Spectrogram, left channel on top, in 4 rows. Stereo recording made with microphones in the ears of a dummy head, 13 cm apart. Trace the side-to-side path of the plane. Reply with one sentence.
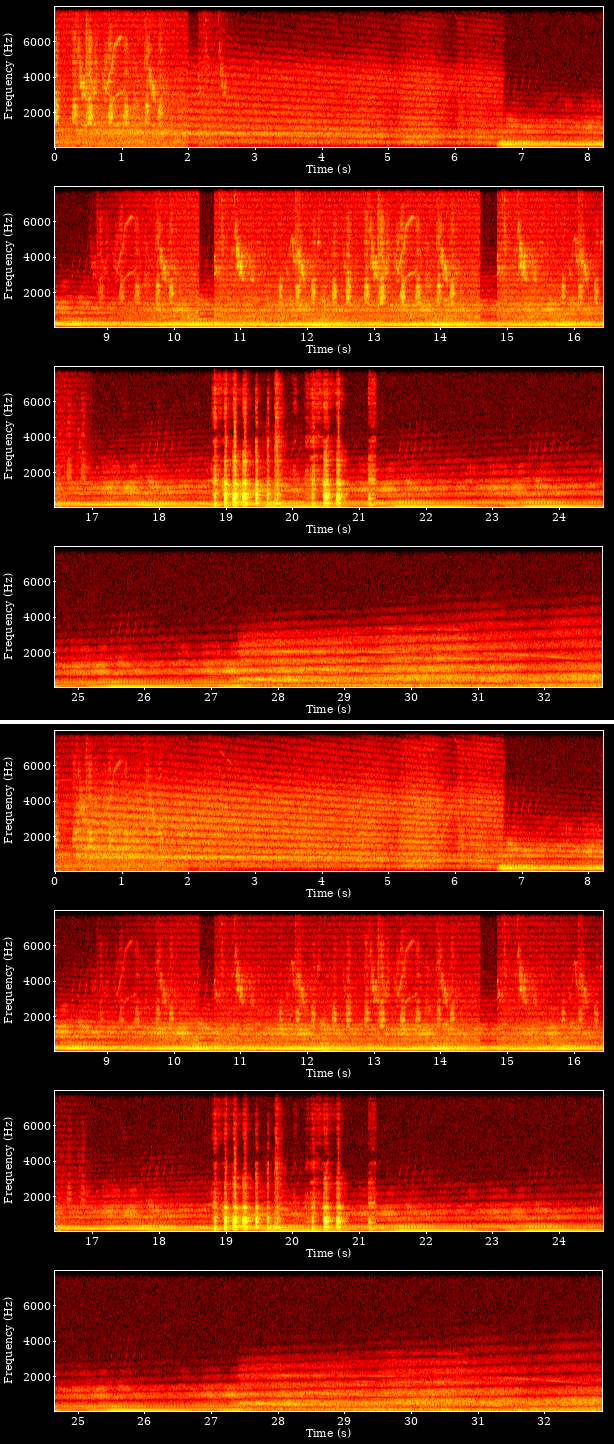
In this clip you hear the plane go from the right side to the left.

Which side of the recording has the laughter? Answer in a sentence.
In this clip you hear the laughter on the left.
